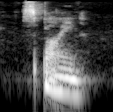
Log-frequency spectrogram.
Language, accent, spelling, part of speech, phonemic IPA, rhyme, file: English, Southern England, spine, noun, /spaɪn/, -aɪn, LL-Q1860 (eng)-spine.wav
- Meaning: A series of bones situated at the back from the head to the pelvis of a human, or from the head to the tail of an animal, enclosing the spinal cord and providing support for the thorax and abdomen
